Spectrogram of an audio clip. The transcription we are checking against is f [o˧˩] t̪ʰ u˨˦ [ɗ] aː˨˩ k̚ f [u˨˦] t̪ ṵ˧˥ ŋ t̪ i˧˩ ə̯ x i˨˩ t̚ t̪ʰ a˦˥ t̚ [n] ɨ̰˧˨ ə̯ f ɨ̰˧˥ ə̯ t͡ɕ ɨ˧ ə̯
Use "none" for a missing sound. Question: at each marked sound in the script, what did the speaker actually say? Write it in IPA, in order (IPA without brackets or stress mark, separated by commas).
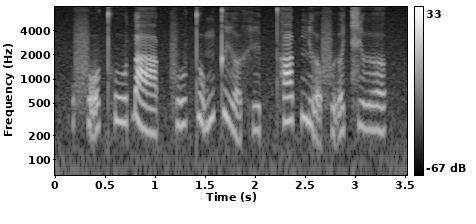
o̰˧˥, ɗ, u˨˦, ɲ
